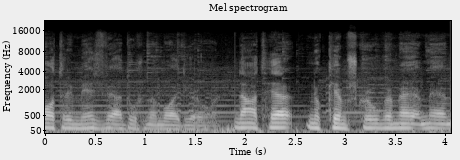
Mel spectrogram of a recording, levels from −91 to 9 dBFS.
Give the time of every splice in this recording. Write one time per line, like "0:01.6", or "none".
0:01.9
0:02.6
